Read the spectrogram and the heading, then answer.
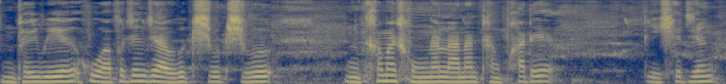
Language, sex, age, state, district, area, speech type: Bodo, female, 60+, Assam, Chirang, rural, spontaneous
